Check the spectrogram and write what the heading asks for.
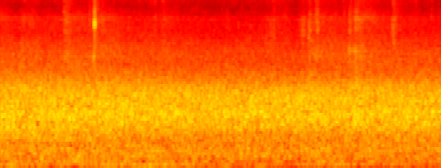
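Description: Steady background noise with a low hum and one faint click about a second in.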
